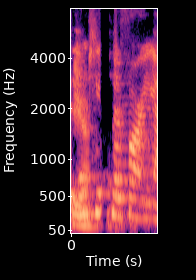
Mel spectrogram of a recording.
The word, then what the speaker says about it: MTHFR: Yeah, the MTFHR, yeah. – Which, and we're not cursing at you listening. That's the way to pronounce it. It's like the curse word gene.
